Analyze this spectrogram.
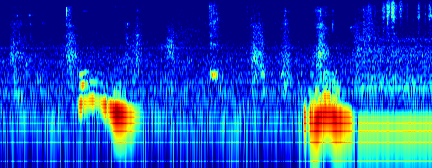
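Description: A young woman hums with pleasure close by.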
